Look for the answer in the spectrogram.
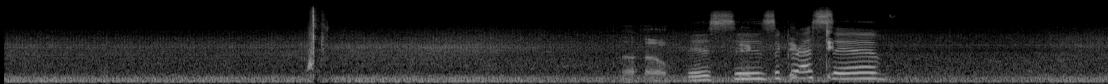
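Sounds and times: golf club striking ball: 0:03.0 - 0:03.6.

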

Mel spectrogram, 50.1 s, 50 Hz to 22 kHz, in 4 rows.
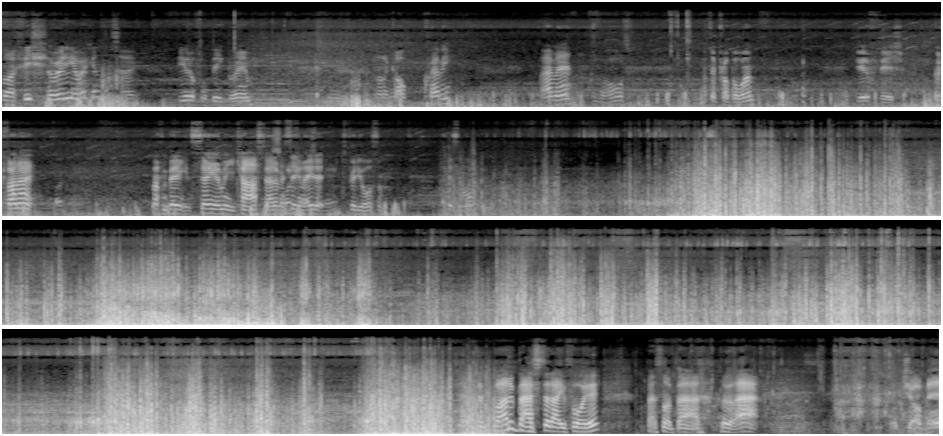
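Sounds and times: wind buffeting microphone: 0:00.0 - 0:03.3, 0:03.9 - 0:45.5
water rushing beneath boat: 0:18.4 - 0:45.0, 0:45.6 - 0:50.0.

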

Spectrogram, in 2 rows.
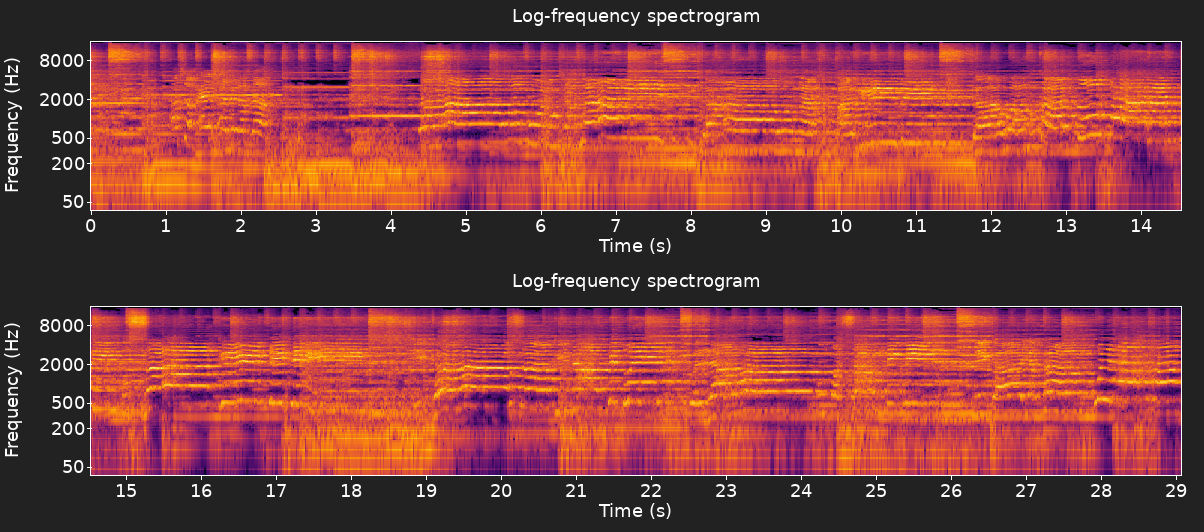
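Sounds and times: music backing track: 0:00.0 - 0:29.0
woman singing karaoke: 0:00.7 - 0:02.6, 0:04.4 - 0:29.0.

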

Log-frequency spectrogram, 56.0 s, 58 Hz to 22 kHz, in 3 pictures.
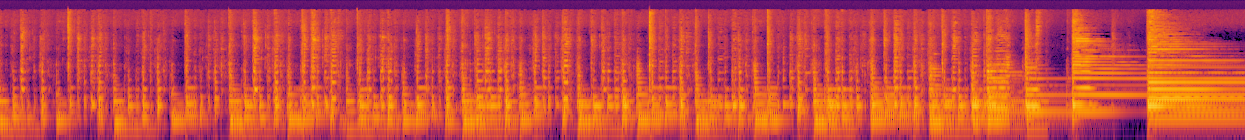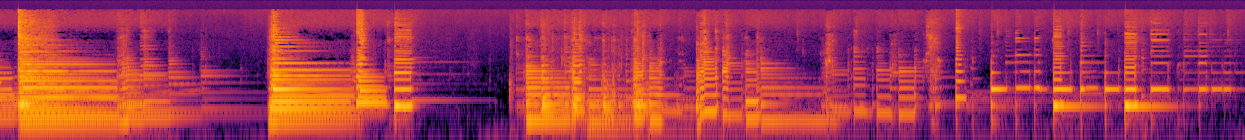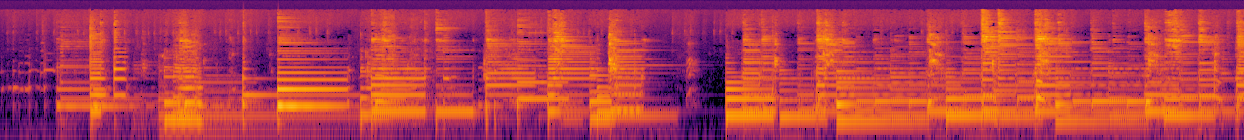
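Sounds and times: guitar plucked and strummed: 0:00.0 - 0:56.0.

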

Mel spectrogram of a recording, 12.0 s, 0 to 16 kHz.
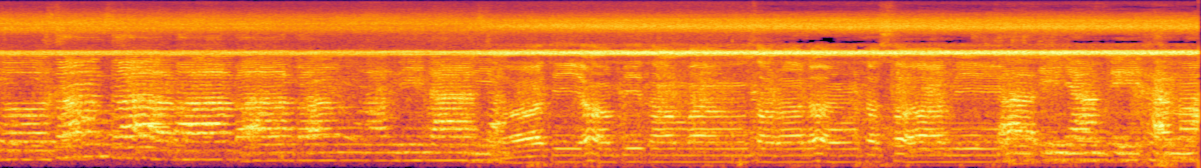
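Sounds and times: men chanting in monotone: 0:00.0 - 0:12.0.

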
